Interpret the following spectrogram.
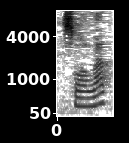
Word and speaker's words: salat: Yang baku adalah salat, atau kita bacanya sholat tetap, tapi penulisannya adalah salat. Huruf shod dari bahasa Arab diserap ke dalam bahasa Indonesia dan disederhanakan menjadi huruf S saja.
